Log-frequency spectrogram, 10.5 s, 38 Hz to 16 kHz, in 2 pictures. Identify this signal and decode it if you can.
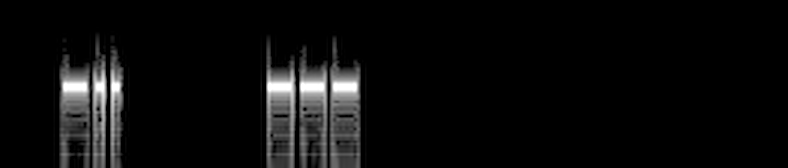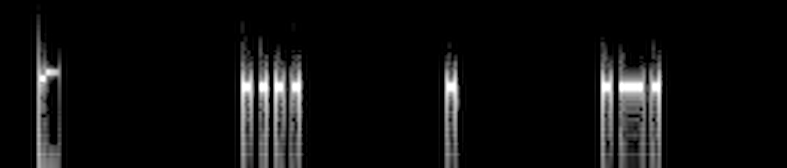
Morse code, heard as a keyed tone, about 22 wpm, spaced as for 8 wpm, 700 Hz. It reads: DO HER
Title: 6x Character Spacing - Top 100 Words - 22wpm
